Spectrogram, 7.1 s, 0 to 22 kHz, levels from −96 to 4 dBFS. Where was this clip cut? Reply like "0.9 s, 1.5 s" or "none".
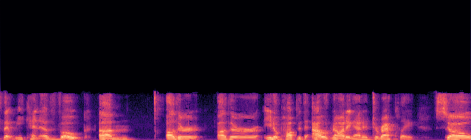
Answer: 1.4 s, 3.9 s, 4.4 s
